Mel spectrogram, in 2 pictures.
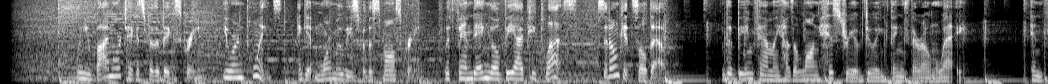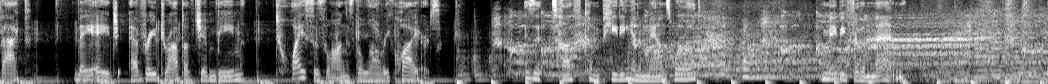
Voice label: Commercial Female; Commercial Voiceover, TV and Radio

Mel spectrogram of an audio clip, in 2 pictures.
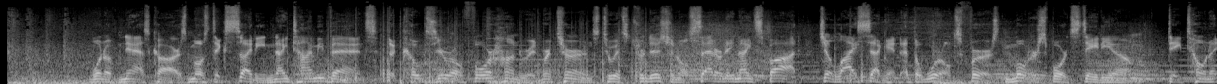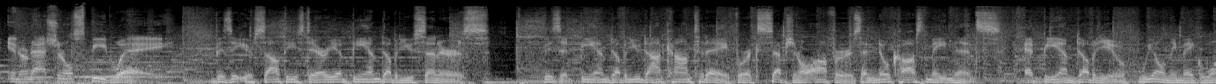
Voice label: Commercial Male; commercial voiceover

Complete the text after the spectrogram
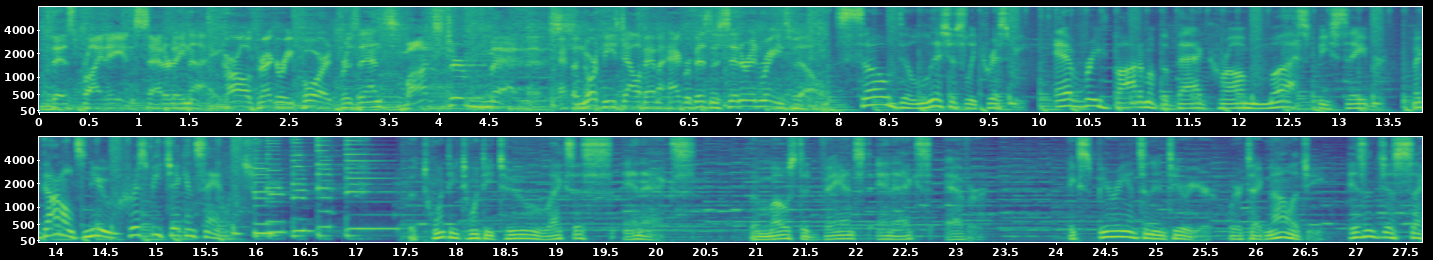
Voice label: Commercial Male; commercial voiceover

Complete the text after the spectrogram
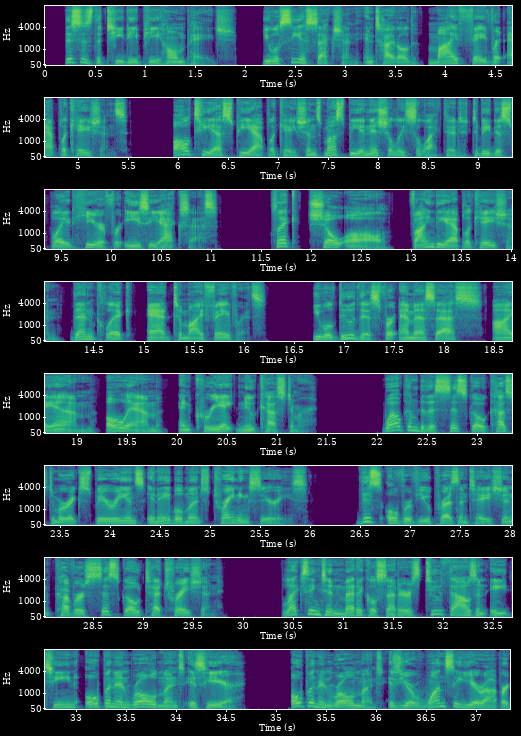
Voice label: eLearning Male; Narration, eLearning

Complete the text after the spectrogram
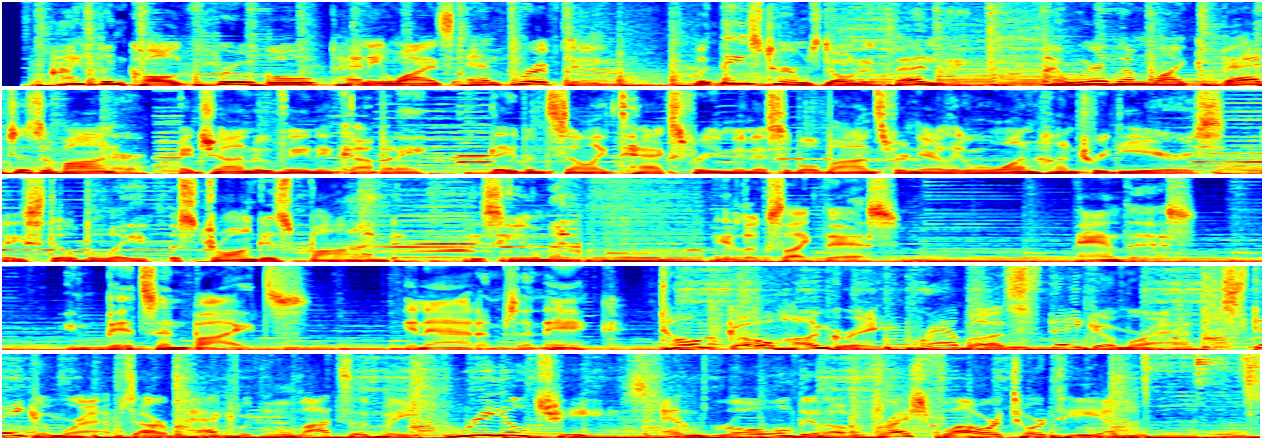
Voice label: Commercial Male; Commercial Voiceover, TV and Radio

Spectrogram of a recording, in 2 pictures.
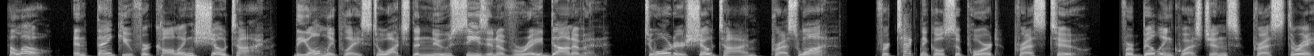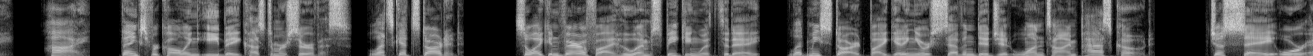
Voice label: IVR Male; Narration

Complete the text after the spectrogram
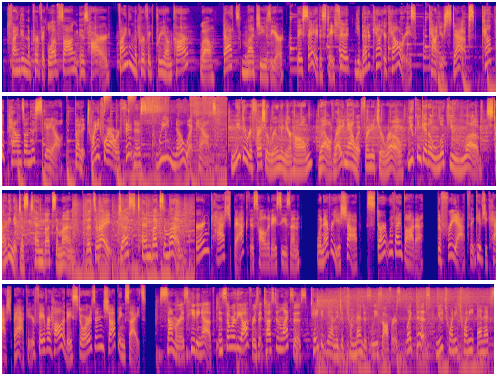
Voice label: Commercial fun easy going

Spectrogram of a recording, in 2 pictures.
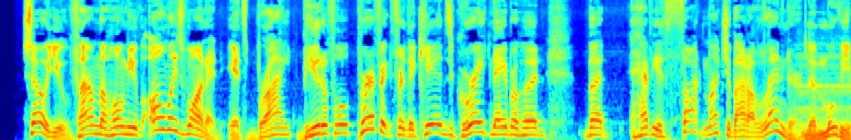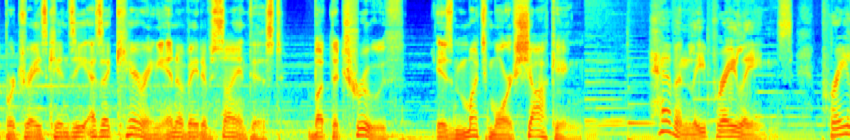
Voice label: Commercial Male

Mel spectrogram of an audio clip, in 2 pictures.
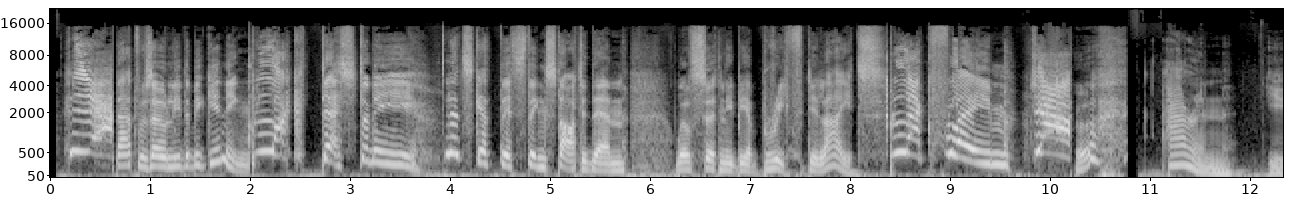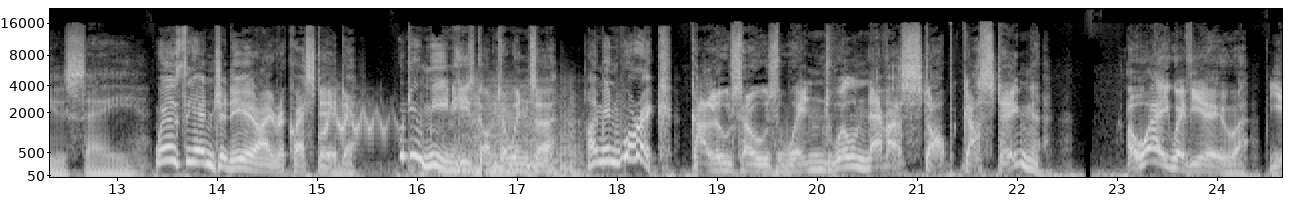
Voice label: Characters British Male

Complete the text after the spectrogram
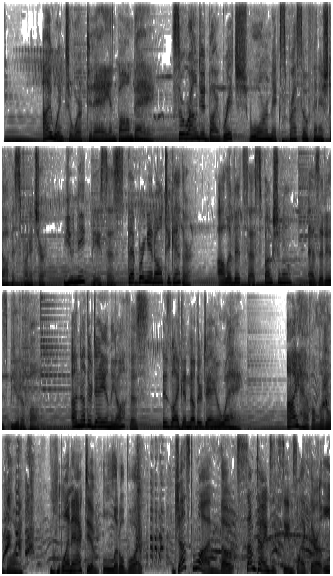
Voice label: Commercial Female

